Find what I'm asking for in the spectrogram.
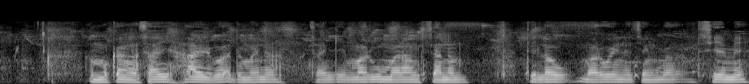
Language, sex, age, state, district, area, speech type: Manipuri, male, 45-60, Manipur, Tengnoupal, rural, spontaneous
